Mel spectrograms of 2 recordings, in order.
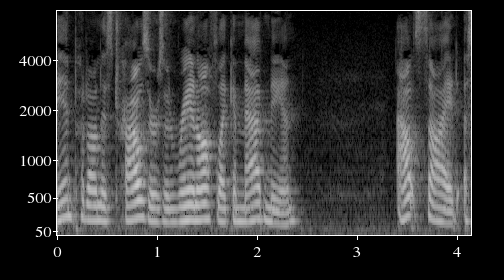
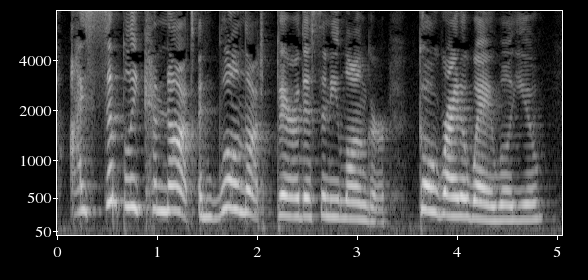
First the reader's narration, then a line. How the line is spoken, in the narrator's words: screamed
